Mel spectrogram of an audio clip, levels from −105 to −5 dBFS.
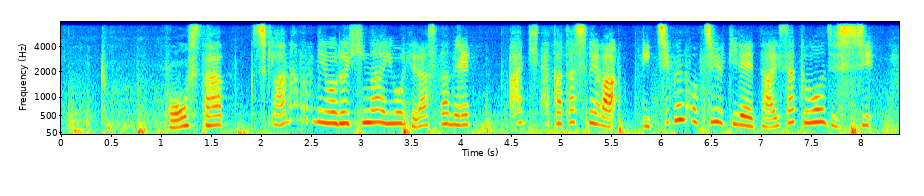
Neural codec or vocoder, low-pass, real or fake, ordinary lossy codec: codec, 16 kHz in and 24 kHz out, 0.6 kbps, FocalCodec, streaming, 2048 codes; 7.2 kHz; fake; Opus, 64 kbps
